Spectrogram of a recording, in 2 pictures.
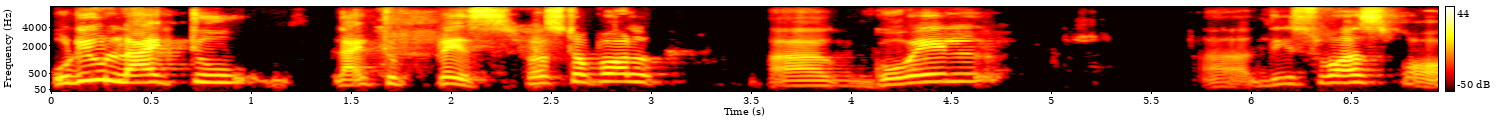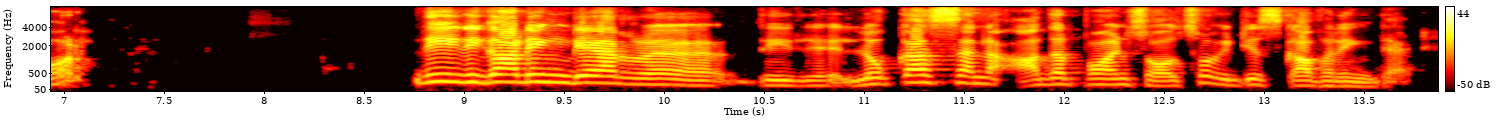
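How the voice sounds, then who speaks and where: A man's voice: high-pitched, expressive, slow. A man with an Indian Bengali accent speaking as a judge in a court hearing, insistent and prone to repeating his phrases. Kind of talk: courtroom exchange and reading from a note.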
